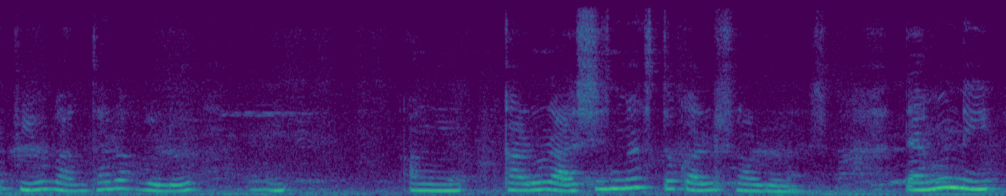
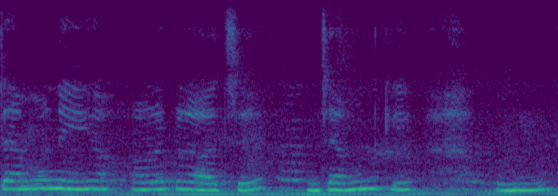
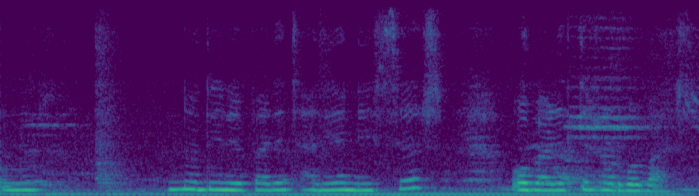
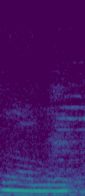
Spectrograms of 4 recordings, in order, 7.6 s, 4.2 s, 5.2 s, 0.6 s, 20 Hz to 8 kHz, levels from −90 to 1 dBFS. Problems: constant background noise, continuous background conversations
